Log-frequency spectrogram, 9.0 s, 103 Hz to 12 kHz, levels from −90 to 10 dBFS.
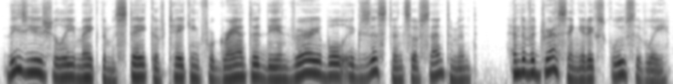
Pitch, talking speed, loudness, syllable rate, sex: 155 Hz, 125 wpm, -16 LUFS, 4.7 syllables/s, male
